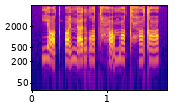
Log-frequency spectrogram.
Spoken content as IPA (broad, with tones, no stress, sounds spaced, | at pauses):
j a̰˥˨ tˤ ʔ ḭ˧˥ n a̰˧˥ r ɒ˧˥ tˤ h ɑ̰˧˥ m ɒ˥˨ tˤ ħ ɑ˧˥ tˤ o˧˥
